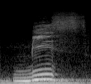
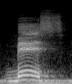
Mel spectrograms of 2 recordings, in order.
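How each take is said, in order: First: The vowel sounds like i. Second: The vowel sounds like e. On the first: The speaker calls it right. "bunyinya adalah huruf I ... tapi bis" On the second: The speaker calls it wrong. "bukan huruf E, bukan bes"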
